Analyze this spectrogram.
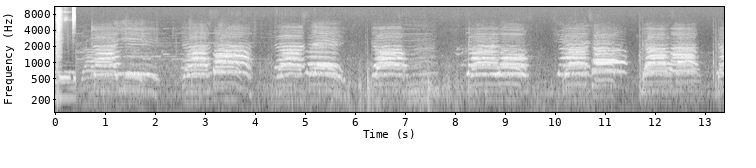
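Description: Children singing a song in short phrases, each a second or two long, with brief pauses between them.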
